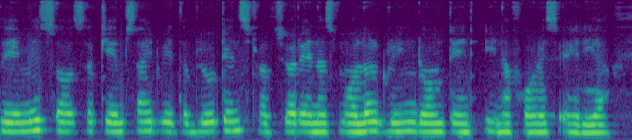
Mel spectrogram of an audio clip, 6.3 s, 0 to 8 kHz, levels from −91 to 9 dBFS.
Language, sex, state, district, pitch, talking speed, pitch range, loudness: English, female, Arunachal Pradesh, Lower Dibang Valley, 190 Hz, 190 wpm, 180-195 Hz, -17 LUFS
